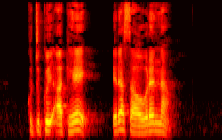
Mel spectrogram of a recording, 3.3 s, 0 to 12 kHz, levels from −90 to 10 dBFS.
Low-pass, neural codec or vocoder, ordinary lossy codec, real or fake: 10.8 kHz; none; MP3, 96 kbps; real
